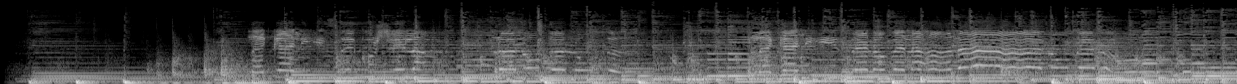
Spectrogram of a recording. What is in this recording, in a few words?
rumba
